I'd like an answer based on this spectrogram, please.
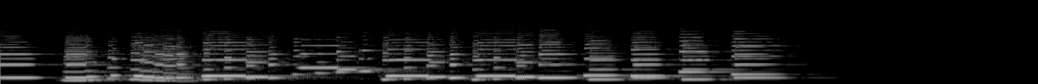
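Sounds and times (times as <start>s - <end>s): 
chamber music for clarinets minus first part: 0.0s - 8.1s.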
